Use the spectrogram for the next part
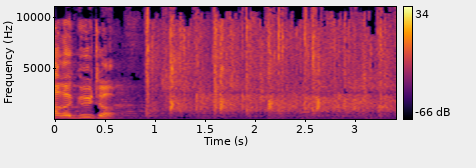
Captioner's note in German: Beifall AfD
